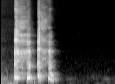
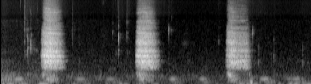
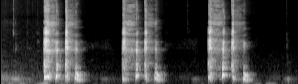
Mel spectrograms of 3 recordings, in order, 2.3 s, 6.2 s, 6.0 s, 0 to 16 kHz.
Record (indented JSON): {
  "cough_length": "2.3 s",
  "cough_amplitude": 32768,
  "cough_signal_mean_std_ratio": 0.41,
  "exhalation_length": "6.2 s",
  "exhalation_amplitude": 32768,
  "exhalation_signal_mean_std_ratio": 0.34,
  "three_cough_length": "6.0 s",
  "three_cough_amplitude": 32768,
  "three_cough_signal_mean_std_ratio": 0.35,
  "survey_phase": "beta (2021-08-13 to 2022-03-07)",
  "age": "45-64",
  "gender": "Female",
  "wearing_mask": "No",
  "symptom_none": true,
  "smoker_status": "Prefer not to say",
  "respiratory_condition_asthma": false,
  "respiratory_condition_other": false,
  "recruitment_source": "REACT",
  "submission_delay": "1 day",
  "covid_test_result": "Negative",
  "covid_test_method": "RT-qPCR",
  "influenza_a_test_result": "Unknown/Void",
  "influenza_b_test_result": "Unknown/Void"
}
